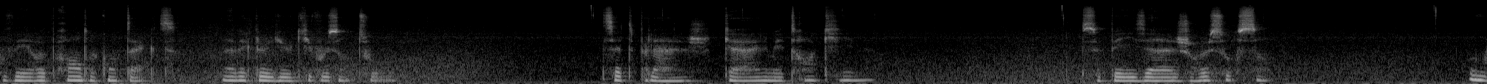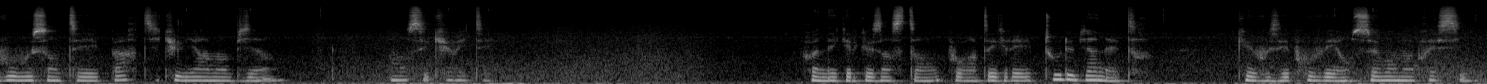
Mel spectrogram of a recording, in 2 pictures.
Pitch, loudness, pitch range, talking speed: 170 Hz, -31 LUFS, 110-185 Hz, 85 wpm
